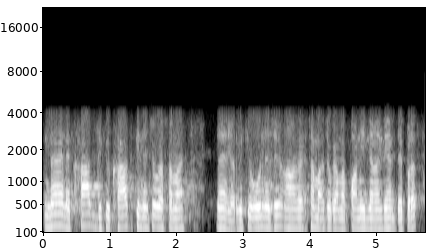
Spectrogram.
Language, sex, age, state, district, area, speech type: Maithili, male, 60+, Bihar, Purnia, urban, conversation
